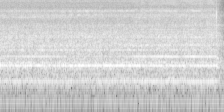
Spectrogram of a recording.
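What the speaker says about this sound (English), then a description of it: "let's hit this again with the heat gun" A heat gun blows continuously while making wax thread for bookbinding, a steady, loud airy roar with a faint motor whine that cuts off abruptly at the end.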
